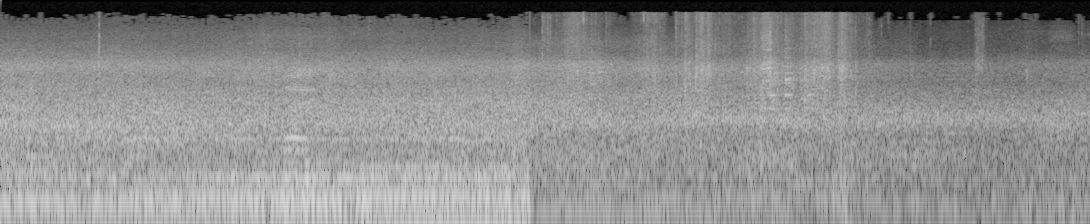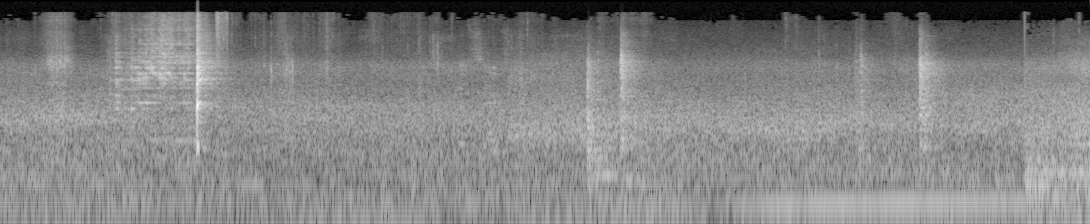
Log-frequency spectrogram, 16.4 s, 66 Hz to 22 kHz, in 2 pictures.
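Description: Ford Raptor's 6.2-litre V8 idling steadily on its old exhaust with a home-made resonator delete, cut off suddenly about four seconds in. Then quieter workshop background with scattered metal clinks and knocks as exhaust parts are handled.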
